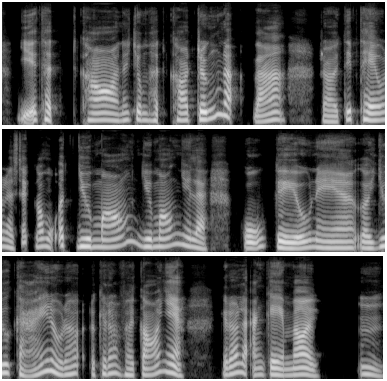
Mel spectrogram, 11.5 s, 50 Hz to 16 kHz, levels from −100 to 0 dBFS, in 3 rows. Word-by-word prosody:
dĩa - - +2
thịt - - 0 0.2
kho, 210 -1 +3
nói 210 +2 -4
chung, 220 -2 -2
thịt 190 -2 -4
kho 205 -1 0
trứng 245 +11 +5
đó, - - +5 0.2
đó. 195 +7 +1 0.4
Rồi 165 -2 -2
tiếp 230 +1 -1
theo 205 -4 +4
á 220 - -2
là 200 - -2
sẽ 170 - -6
có 220 - -1
một 220 - -4
ít 250 - -2
dưa 225 +1 +5
món, 215 - -1
dưa 220 - +2
món 225 +6 -1
như 260 -5 -2
là 185 -7 0 0.3
củ 175 +6 +1
kiệu 175 0 +5
nè, 185 -2 0
rồi 175 -2 0
dưa 245 +1 +3
cải 200 - -2
đồ 210 -7 +1
đó, 210 +4 -2
ờ, 185 - -7
cái 215 - -3
đó 230 +1 -2
phải 180 -2 -3
có 185 +4 0
nha, 240 -7 +2 0.4
cái 185 - -2
đó 225 - +3
là 255 - -1
ăn 190 0 -3
kèm 180 -1 +2
thôi, 190 -4 +4 0.4
ừm. 195 -7 -5
205 Hz, 240 wpm, -23 LUFS, 185-225 Hz, 0.4 s, trứng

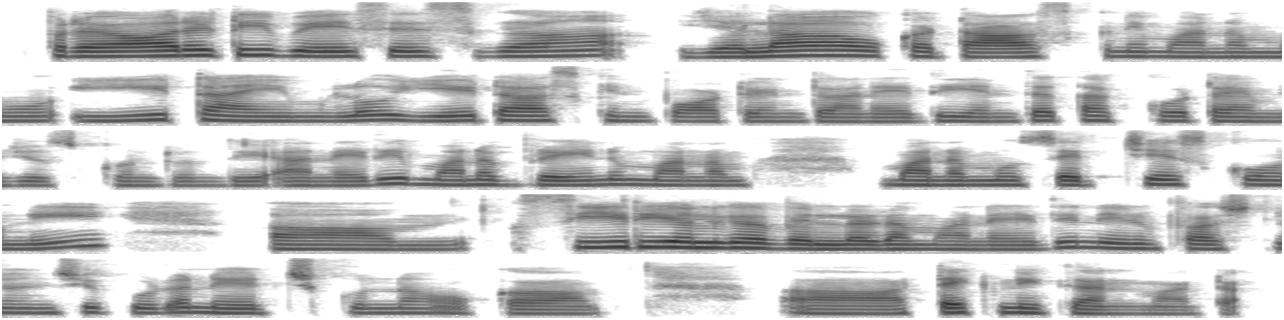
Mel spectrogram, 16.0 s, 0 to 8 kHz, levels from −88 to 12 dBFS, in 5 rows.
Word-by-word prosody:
Priority 215 +4 +7
బేసెస్‌గా 200 0 0 0.5
ఎలా 210 +4 +6 0.2
ఒక 200 - -4
టాస్క్‌ని 180 +3 +2
మనము 180 0 -4 0.2
ఈ - - -3 0.2
టైమ్‌లో 180 +1 -1 0.2
ఏ - - +2
టాస్క్ 195 0 +1
ఇంపార్టెంట్ 170 -1 -6
అనేది 160 +3 -6
ఎంత 165 +3 -3
తక్కువ 185 -1 -3
టైమ్ 170 -2 -3
చూసుకుంటుంది 160 0 -9
అనేది 160 +8 -1
మన 190 +1 0
బ్రెయిన్‌ 180 +3 +1
మనం 170 -1 -4 0.4
మనము 180 0 0
సెట్ 175 -1 +1
చేసుకొని 195 +2 -2 0.5
ఆహ్, 170 -2 -1 0.3
సీరియల్‌గా 240 -3 +6
వెళ్ళడం 175 0 +2
అనేది 165 +7 -3
నేను 195 -2 0
ఫస్ట్ 180 +1 -1
నుంచి 185 +2 -3
కూడా 185 +2 -1
నేర్చుకున్న 180 +1 -3
ఒక - - -12 0.8
ఆహ్, 155 -1 0
టెక్నిక్ 190 -3 +2
అనమాట. 145 -1 -10
180 Hz, 135 wpm, -22 LUFS, 170-200 Hz, 0.8 s, Priority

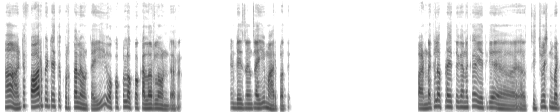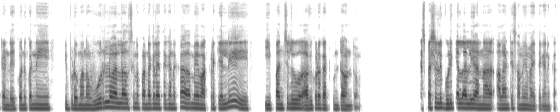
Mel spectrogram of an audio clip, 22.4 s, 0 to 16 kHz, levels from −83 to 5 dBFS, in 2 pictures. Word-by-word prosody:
ఆ! - - +6 0.2
అంటే 145 +10 -2
ఫార్ 190 +4 +9
పెట్ 210 -1 -2
అయితే 200 +1 -4
కుర్తాలే 160 -1 +2
ఉంటాయి. 120 +5 -4 0.2
ఒక్కొక్కళ్ళు 165 +2 0
ఒక్కొ 150 - +1
కలర్‌లో 135 -1 +4
ఉంటారు. 110 -1 -6 1.2
డిజైన్స్ 140 0 -1
అయి 145 +3 0
మారిపోతాయి. 110 -2 -2 2.6
పండగలప్పుడైతే 180 +8 0
గనక 170 0 -3 0.2
ఎతికే 160 +1 -3 0.2
ఆహ్, 110 -3 -3
సిట్యుయేషన్ 170 +6 -4
బట్టండి. 130 -6 -1
కొన్ని, 120 0 -2
కొన్ని 130 0 +1 0.5
ఇప్పుడు 120 0 -1
మనం 120 0 0 0.2
ఊర్లో 170 +3 +2
ఎళ్ళాల్సిన 150 0 +1
పండగలైతే 140 0 0
గనుక 135 +2 -5 0.3
మేమక్కడికెళ్ళి, 135 +5 0 0.7
ఈ - - 0
పంచలు 135 +2 +2 0.2
అవి 120 +2 +1
కూడా 135 - +2
కట్టుకుంటా 115 -1 -3
ఉంటాం. 105 - -9 1.3
ఎస్పెషల్లీ 150 +1 0
గుడికెళ్ళాలి 140 0 +3
అన్న 125 0 0 0.3
అలాంటి 130 +1 -1
సమయం 120 -1 -2
అయితే 100 - -8
గనక. 100 -1 -8
140 Hz, 110 wpm, -24 LUFS, 125-155 Hz, 2.6 s, ఫార్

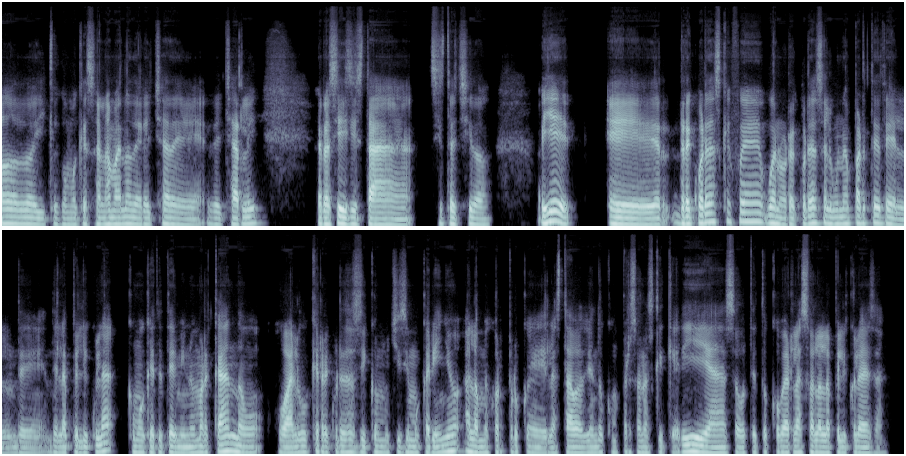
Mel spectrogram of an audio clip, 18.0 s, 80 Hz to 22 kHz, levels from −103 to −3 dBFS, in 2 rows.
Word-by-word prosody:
todo, 120 -1 +3
y 110 - -3
que 110 - -8
como 110 -1 -5
que - - -4
son 120 -3 -2
la 115 - +2
mano 120 +1 +2
derecha 115 +1 -1
de 105 -3 -2
de 115 -3 -5
Charlie. 120 +4 0 0.5
Pero 115 -1 +4
sí, 125 +1 +5
sí 120 - 0
está 105 -2 +2
sí 125 - -7
está 120 -1 0
chido. 110 -2 -2 0.4
Oye, 140 -1 +4 0.3
eh, 110 -3 +5
¿recuerdas 140 +3 +3
qué 165 - -6
fue, 165 0 +2
bueno, 135 -6 +2
recuerdas 120 +6 0
alguna 125 0 0
parte 135 +1 +1
del 105 -6 -1
de 100 -1 -5
de 110 - -6
la 105 0 -1
película 120 +7 -2
como 110 -2 -3
que 105 -1 -2
te - - -6
terminó 105 -1 0
marcando, 110 0 +1
o 110 -3 +2
algo 110 +2 +1
que 120 - -3
recuerdas 115 0 -2
así 110 0 -5
con 110 +2 -5
muchísimo 110 0 -5
cariño? 115 +7 0
A 130 - -1
lo 115 - +3
mejor 110 +4 -5
porque 105 -5 -4
la 100 - -4
estabas 105 0 +1
viendo 105 +1 -3
con 105 - -11
personas 110 -3 -6
que 105 - -8
querías, 110 -5 +2
o 100 -1 -1
te 105 +1 -7
tocó 105 - -7
verla 110 +1 +1
sola 110 0 +1
la 105 0 +1
película 105 0 -1
esa. 100 0 -7
110 Hz, 215 wpm, -24 LUFS, 105-125 Hz, 0.5 s, sí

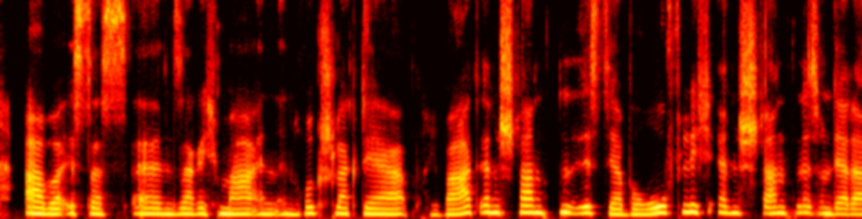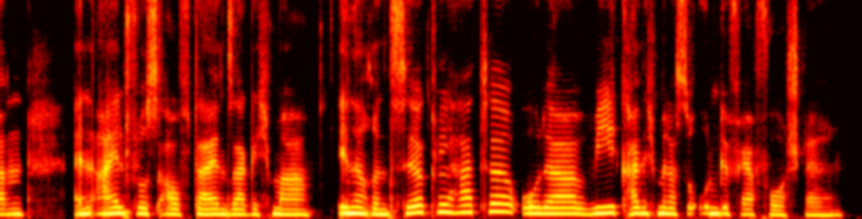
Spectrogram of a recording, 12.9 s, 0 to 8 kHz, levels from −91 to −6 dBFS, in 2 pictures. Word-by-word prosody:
aber 200 -2 +2
ist 225 - +1
das, 195 -2 +1
ähm, 205 -2 0
sage 200 0 -1
ich 200 - -9
mal, 195 -1 +2
ein 190 0 -3
ein 190 -1 -3
Rückschlag, 215 +1 -3
der 195 -1 0
privat 185 +8 -2
entstanden 250 0 +1
ist, 230 -1 -2
der 190 -1 0
beruflich 240 +9 0
entstanden 230 0 -2
ist 235 -3 -5
und 210 -1 -2
der 195 -1 -2
dann 190 0 -2 0.4
'n 195 +2 +3
Einfluss 210 -2 +2
auf 190 0 -3
deinen, 190 -1 +2
sage 185 0 -2
ich 185 +3 -7
mal, 185 -3 0 0.2
inneren 215 -4 +6
Zirkel 250 +5 +1
hatte, 270 +2 0
oder 210 -2 +2
wie 230 +2 +3
kann 215 +1 0
ich 215 - -2
mir 220 - +4
das 205 -2 0
so 210 - -6
ungefähr 210 -4 -1
vorstellen? 160 -1 -7
210 Hz, 185 wpm, -24 LUFS, 190-225 Hz, 0.4 s, inneren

